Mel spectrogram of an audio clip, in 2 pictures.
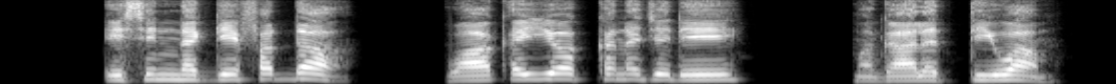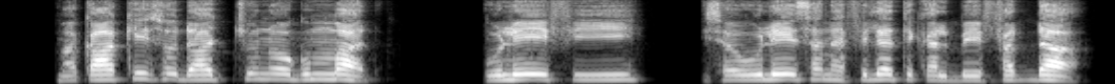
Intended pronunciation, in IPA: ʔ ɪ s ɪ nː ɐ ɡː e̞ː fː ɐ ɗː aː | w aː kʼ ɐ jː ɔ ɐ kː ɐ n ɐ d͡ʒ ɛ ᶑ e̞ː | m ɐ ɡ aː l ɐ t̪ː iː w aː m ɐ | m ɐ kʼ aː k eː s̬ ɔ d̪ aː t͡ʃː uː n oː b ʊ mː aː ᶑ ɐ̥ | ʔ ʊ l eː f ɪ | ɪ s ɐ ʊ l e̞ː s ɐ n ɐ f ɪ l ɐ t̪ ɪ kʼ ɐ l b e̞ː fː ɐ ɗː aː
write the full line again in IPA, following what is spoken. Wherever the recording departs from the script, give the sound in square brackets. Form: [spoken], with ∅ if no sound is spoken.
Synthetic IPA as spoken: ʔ ɪ s ɪ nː ɐ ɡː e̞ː fː ɐ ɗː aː | w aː kʼ ɐ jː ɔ ɐ kː ɐ n ɐ d͡ʒ ɛ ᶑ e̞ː | m ɐ ɡ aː l ɐ t̪ː iː w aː m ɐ | m ɐ kʼ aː k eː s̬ ɔ d̪ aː t͡ʃː uː n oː [ɡ] ʊ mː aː ᶑ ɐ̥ | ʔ ʊ l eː f ɪ | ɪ s ɐ ʊ l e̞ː s ɐ n ɐ f ɪ l ɐ t̪ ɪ kʼ ɐ l b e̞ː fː ɐ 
